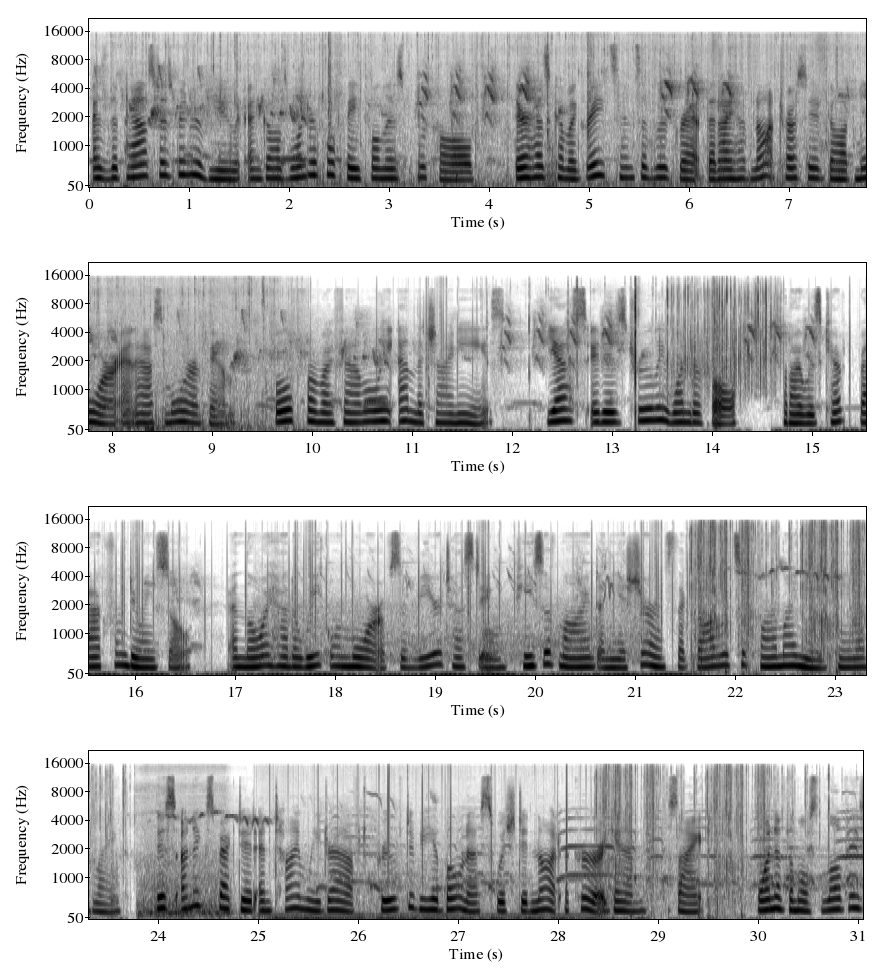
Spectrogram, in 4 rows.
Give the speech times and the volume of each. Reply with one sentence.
You can hear the speech from 0.0 to 31.0 s, at a steady volume.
